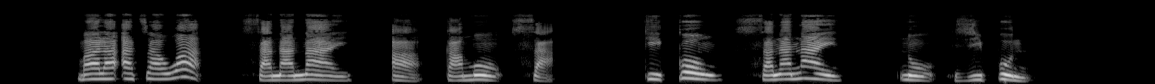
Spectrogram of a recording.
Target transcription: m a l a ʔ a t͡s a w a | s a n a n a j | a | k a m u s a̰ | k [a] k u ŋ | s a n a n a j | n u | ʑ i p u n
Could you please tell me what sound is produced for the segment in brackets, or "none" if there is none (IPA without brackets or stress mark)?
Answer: i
